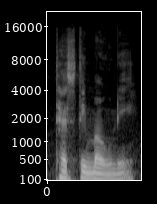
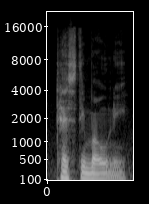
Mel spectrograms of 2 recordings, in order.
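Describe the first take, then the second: First: It uses the common modern American pronunciation. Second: The same.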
